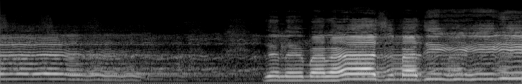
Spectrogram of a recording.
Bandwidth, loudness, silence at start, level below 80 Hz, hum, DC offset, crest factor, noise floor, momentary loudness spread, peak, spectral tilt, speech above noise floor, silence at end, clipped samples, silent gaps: 15 kHz; -19 LUFS; 0 s; -54 dBFS; none; under 0.1%; 18 dB; -42 dBFS; 23 LU; -2 dBFS; -3.5 dB/octave; 25 dB; 0 s; under 0.1%; none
